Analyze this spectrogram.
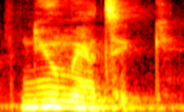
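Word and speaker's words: pneumatic: মুখস্ত করে ফেলব যেমন নিউম্যাথিক নিউম্যাথিক নিউম্যাথিকের ক্ষেত্রে পিটা সাইলেন্ট থাকে নিউম্যাথিক নিউমোনিয়া নিউমোনিয়া নিউমোনিয়া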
